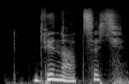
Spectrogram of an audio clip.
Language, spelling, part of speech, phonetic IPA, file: Russian, двенадцать, numeral, [dvʲɪˈnat͡s(ː)ɨtʲ], Ru-двенадцать.ogg
- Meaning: twelve (12)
